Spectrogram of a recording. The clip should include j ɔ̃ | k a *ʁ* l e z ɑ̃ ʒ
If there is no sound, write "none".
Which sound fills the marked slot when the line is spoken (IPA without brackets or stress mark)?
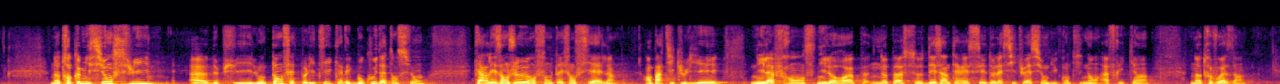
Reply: ʁ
